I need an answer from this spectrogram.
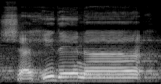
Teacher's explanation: دال حروف قلقلہ میں سے ہے اور اس پر جزم ہے، اس لیے دال میں قلقلہ ہوگا. شہدنا الف سے پہلے زبر ہے، الف مدہ ہوا، اس لیے الف مدہ کو ایک الف کے برابر کھینچ کر پڑھیں گے۔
